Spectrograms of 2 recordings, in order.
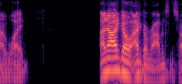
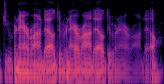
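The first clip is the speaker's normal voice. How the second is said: muttering to himself; 7 semitones lower, 11 dB quieter, faster than usual. Real, not acted. Mulling a choice to himself.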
